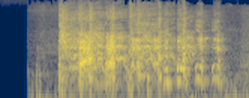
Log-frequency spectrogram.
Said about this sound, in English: I actually waited for you to finish that countdown before I had to cough. Yeah. That was not wise of me, but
